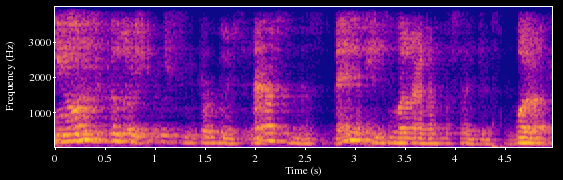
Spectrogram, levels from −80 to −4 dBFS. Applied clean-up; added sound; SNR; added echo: neural mask model DeepFilterNet 3.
